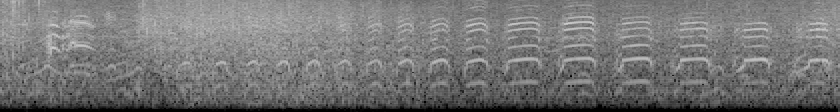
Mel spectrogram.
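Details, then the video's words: A large crowd of gulls on the beach at Delnor-Wiggins Pass State Park, Naples, Florida, in the morning, calling over one another with harsh, nasal laughing notes repeated rapidly in a noisy overlapping chorus. "Lots of Seagulls"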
